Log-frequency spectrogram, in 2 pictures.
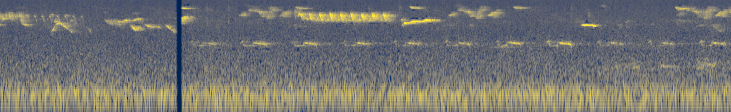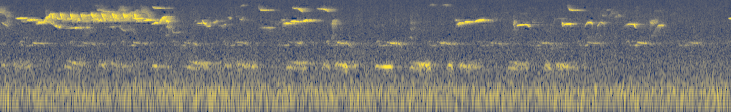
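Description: Faint chorus of several small forest birds: scattered high chirps and calls, with two rapid trills of about two seconds each. Under them a soft note repeats steadily about every half second.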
